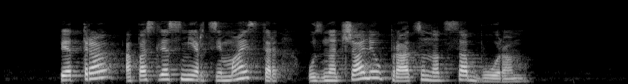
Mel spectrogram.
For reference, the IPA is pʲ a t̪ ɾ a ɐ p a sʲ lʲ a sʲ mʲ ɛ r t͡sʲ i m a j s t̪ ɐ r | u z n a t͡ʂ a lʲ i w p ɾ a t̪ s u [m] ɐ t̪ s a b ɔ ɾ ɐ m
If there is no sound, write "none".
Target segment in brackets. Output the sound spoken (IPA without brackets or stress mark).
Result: n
